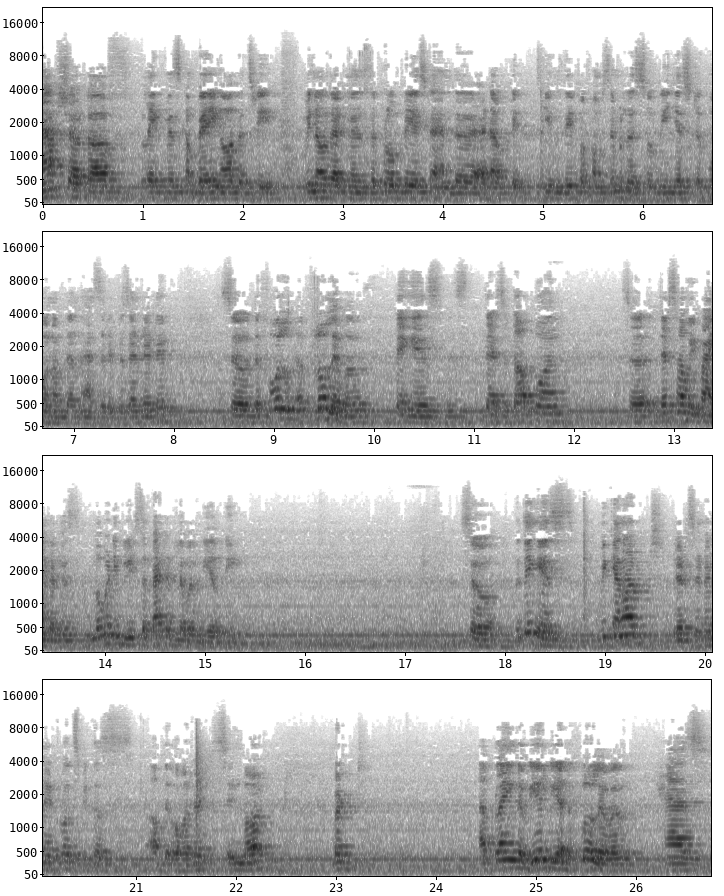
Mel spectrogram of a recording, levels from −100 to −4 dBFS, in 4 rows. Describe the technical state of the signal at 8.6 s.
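No technical fault is audible at 8.6 s, and the signal there is intact.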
